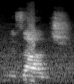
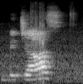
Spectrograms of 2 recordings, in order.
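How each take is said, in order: First: The middle sound is z; it ends in j. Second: The middle sound is j; it ends in z. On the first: The speaker calls it right. "मीम plus जे plus अलिफ plus जीम, मिजाज" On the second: The speaker calls it wrong. "कुछ लोग बोलते हैं मीम plus जीम plus अलिफ plus जे, मिजाज नहीं"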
